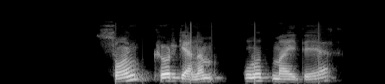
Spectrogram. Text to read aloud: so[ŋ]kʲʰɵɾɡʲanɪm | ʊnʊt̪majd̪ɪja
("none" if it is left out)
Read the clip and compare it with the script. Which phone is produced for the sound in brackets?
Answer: ŋ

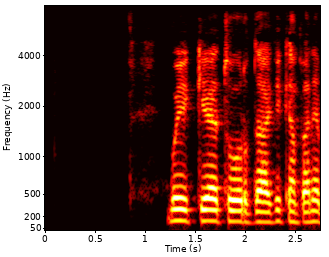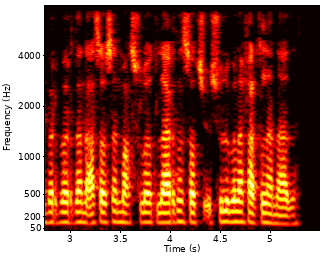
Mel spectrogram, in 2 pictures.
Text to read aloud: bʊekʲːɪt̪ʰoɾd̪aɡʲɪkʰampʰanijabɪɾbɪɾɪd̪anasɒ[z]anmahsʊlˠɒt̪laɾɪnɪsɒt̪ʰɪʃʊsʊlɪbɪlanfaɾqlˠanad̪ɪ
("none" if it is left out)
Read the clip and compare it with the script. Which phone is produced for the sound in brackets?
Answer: s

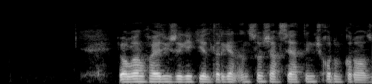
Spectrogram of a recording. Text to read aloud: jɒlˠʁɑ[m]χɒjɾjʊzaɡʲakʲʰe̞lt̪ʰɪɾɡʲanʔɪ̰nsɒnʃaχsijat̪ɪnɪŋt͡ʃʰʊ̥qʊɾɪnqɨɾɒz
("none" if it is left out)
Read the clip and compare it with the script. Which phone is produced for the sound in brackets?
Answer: n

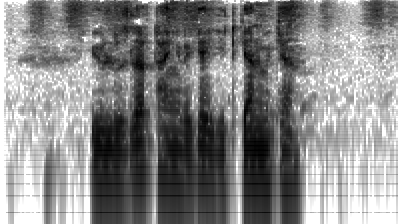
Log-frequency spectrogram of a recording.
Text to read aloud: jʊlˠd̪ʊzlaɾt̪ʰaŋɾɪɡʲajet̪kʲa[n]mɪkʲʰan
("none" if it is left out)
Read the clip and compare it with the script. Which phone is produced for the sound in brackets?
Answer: n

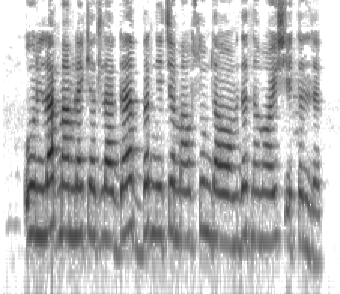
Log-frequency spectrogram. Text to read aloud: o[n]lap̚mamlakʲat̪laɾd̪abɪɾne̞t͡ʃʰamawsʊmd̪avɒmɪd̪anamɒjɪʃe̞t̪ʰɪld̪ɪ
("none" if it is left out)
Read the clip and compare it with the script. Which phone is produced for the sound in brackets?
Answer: n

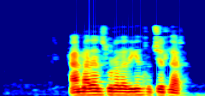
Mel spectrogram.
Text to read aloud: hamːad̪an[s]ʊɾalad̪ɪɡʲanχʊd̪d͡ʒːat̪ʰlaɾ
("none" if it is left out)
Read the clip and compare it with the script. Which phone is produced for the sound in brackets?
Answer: s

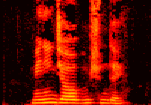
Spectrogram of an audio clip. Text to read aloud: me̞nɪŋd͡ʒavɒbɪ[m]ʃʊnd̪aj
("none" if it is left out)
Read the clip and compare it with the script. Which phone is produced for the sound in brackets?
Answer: m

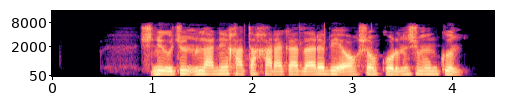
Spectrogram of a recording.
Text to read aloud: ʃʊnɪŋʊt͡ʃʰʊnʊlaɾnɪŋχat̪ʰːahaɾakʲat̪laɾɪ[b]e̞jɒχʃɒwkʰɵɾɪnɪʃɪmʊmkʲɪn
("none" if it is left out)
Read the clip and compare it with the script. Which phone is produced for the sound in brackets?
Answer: b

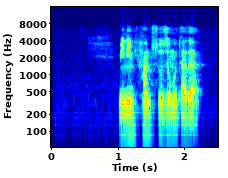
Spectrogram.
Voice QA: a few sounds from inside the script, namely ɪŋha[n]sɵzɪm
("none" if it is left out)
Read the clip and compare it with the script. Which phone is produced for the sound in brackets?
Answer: m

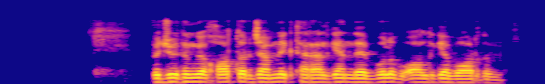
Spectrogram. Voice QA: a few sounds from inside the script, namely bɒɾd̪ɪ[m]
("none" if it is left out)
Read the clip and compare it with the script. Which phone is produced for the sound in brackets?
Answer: m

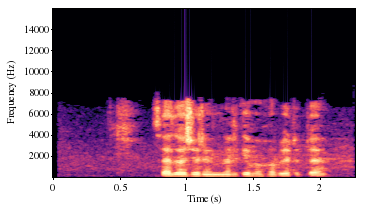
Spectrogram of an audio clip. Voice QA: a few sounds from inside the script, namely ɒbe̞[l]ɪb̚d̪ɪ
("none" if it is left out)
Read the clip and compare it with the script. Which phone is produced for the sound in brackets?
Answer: ɾ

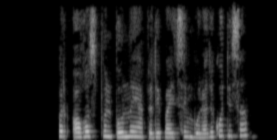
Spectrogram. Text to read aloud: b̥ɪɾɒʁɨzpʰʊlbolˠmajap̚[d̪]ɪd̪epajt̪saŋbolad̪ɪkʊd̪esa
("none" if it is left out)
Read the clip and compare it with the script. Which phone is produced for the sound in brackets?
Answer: t̪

